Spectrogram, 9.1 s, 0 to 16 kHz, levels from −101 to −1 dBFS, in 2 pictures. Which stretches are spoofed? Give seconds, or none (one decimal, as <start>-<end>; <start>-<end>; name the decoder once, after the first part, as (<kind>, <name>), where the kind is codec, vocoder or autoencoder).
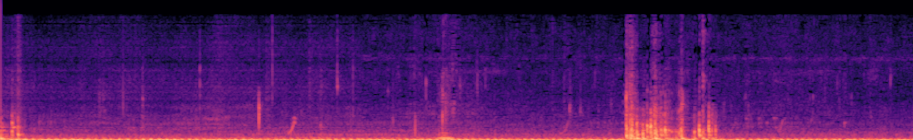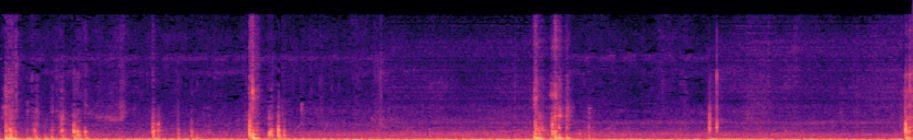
0.0-1.8 (codec, DAC); 6.5-7.4; 8.1-9.1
